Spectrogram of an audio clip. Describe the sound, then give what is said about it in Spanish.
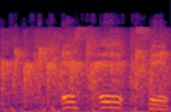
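Applause from an audience at a primary school prize-giving, a steady wash of clapping that lasts throughout while a voice speaks over it. “Bueno, le mandamos un aplauso, saludo, un aplauso, por favor, para él.”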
